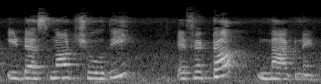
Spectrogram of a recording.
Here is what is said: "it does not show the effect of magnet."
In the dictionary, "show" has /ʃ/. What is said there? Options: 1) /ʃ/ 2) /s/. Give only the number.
1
